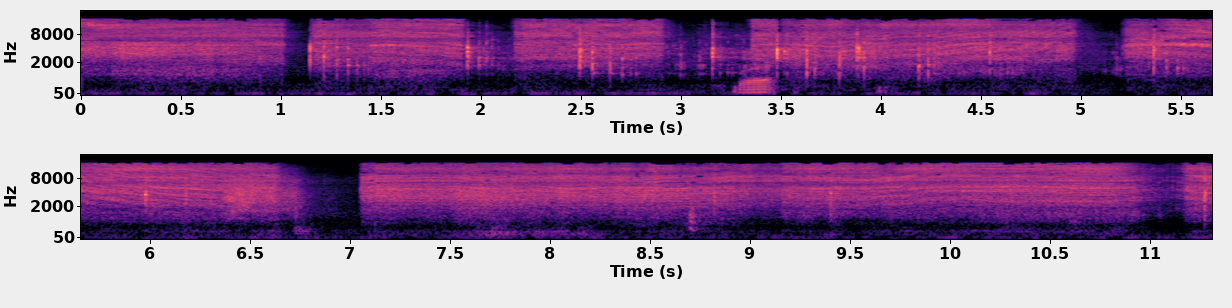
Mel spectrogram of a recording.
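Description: Aerosol can of Rust-Oleum Rust Reformer spraying: a steady hiss in five long bursts, each broken off briefly before the next.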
